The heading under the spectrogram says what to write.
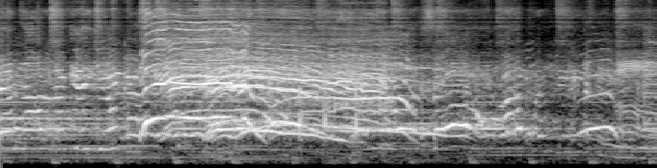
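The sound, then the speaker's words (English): A crowd cheers wildly in the afternoon, with whoops and shouted yells rising into a loud, sustained roar of overlapping voices that swells and dips across several seconds. “Everyone loses their shit in a minute. Fucking going off.”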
